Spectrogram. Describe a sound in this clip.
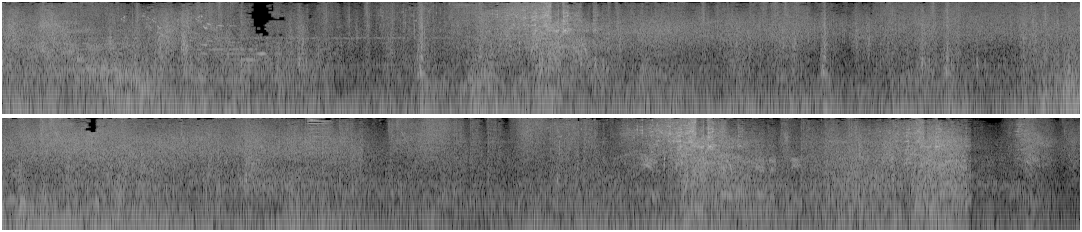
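Game spell effects whoosh and crackle in a busy battle.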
